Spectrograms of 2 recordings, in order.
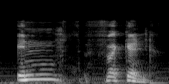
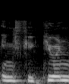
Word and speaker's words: infecund: इसके साथ साथ और क्या लिख सकते हैं हम, इसके साथ हम लिख सकते हैं इनफेकेंट। इसका प्रोनाउंसिएशन थोड़ा ध्यान दीजिएगा, INFECUND, इनफेकेंट। इनफेकेंट प्रोनाउंस करते हैं, ऐसे इनफिक्यूएंट नहीं करते हैं, इनफेकेंट प्रोनाउंस करते हैं, ठीक है।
